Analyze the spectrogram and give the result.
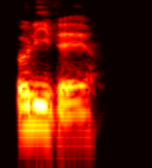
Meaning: olive
- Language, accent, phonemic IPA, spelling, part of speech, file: French, France, /ɔ.li.vɛʁ/, olivaire, adjective, LL-Q150 (fra)-olivaire.wav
